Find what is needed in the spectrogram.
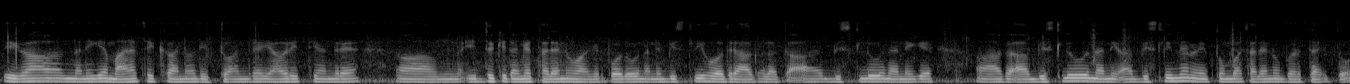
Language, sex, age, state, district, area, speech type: Kannada, male, 18-30, Karnataka, Shimoga, rural, spontaneous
